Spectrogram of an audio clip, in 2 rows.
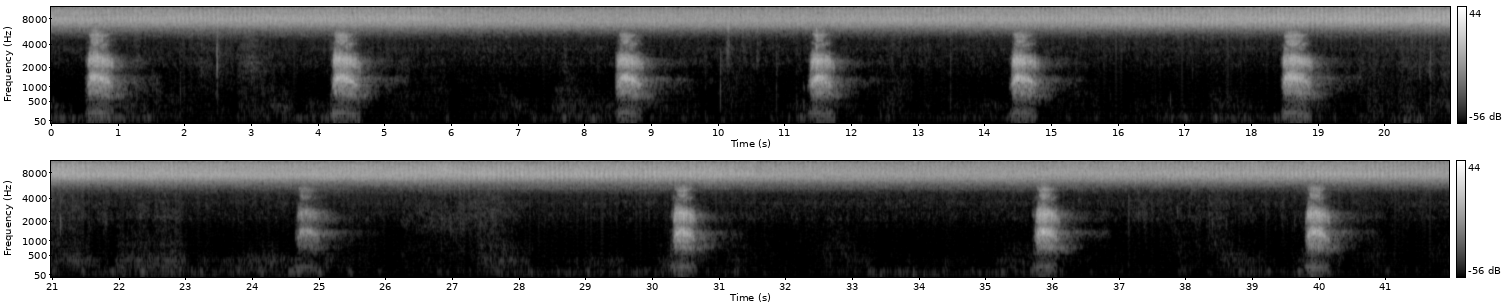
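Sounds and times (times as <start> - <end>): deer barking: 0.5 - 1.2, 4.2 - 4.7, 8.5 - 9.1, 11.4 - 12.0, 14.4 - 14.9, 18.5 - 19.0, 30.3 - 30.8, 35.7 - 36.4, 39.8 - 40.4.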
